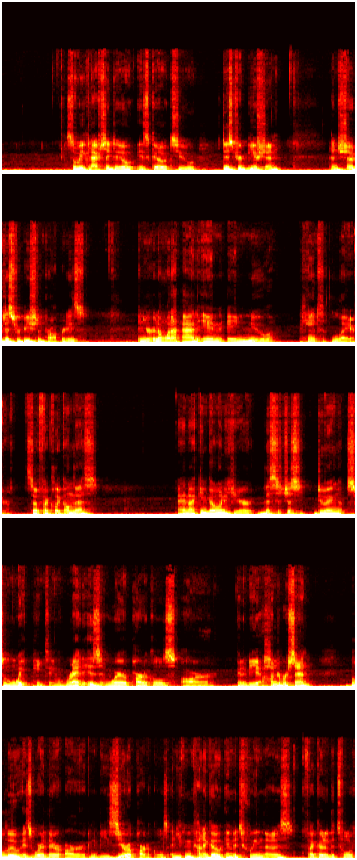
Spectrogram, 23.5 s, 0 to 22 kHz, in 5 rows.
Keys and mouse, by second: 4.8 click, 9.6 click, 11.9 middle click, 13.9 middle click, 22.9 drag.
